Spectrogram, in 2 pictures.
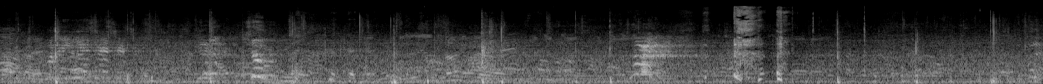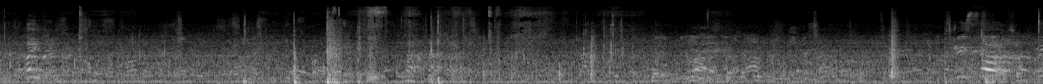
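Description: Scattered shouts and calls of players during a soccer game, with a few sharp thuds of the soccer ball being struck, the loudest about seven and a half seconds in and again near fourteen seconds.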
